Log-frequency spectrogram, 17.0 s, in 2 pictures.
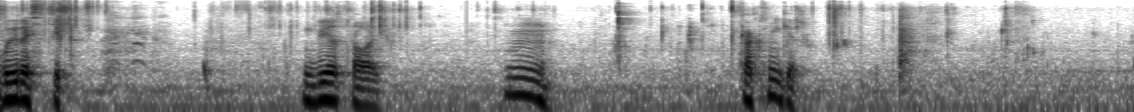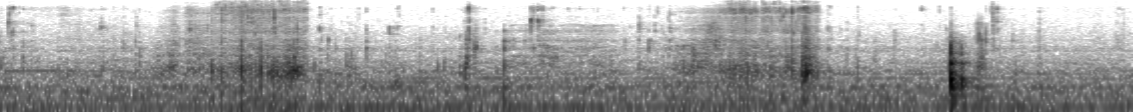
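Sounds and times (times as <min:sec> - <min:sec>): chewing and crunching candy: 0:00.0 - 0:14.8
slurping tea: 0:09.8 - 0:10.8, 0:13.6 - 0:14.7.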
